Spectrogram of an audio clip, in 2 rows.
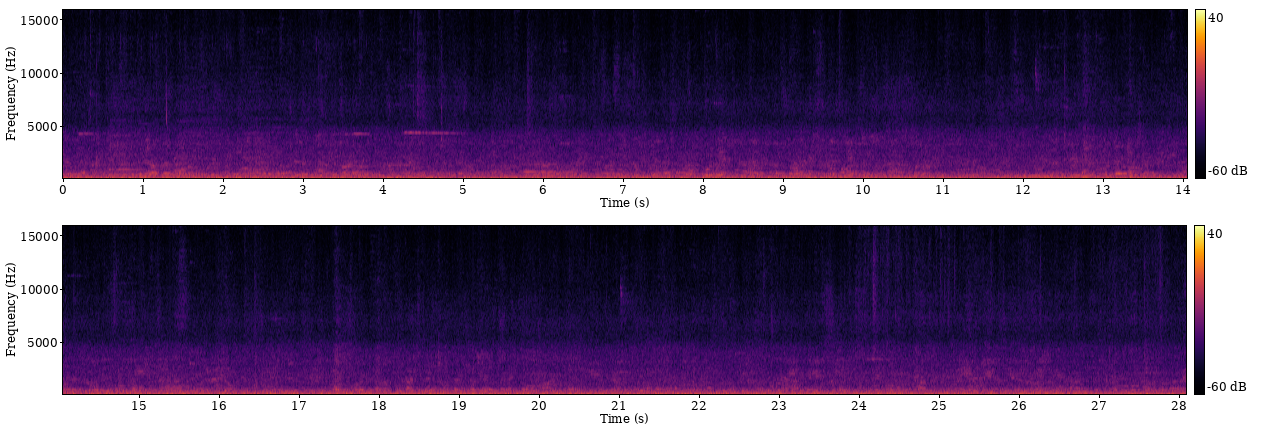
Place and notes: {"title": "Athens International Airport - bag pick up hall", "date": "2015-11-05 14:35:00", "description": "(binaural) travelers waiting for their bags and heading towards the exit at the aiport in Athens. (sony d50 +luhd PM-01)", "latitude": "37.94", "longitude": "23.95", "altitude": "91", "timezone": "Europe/Athens"}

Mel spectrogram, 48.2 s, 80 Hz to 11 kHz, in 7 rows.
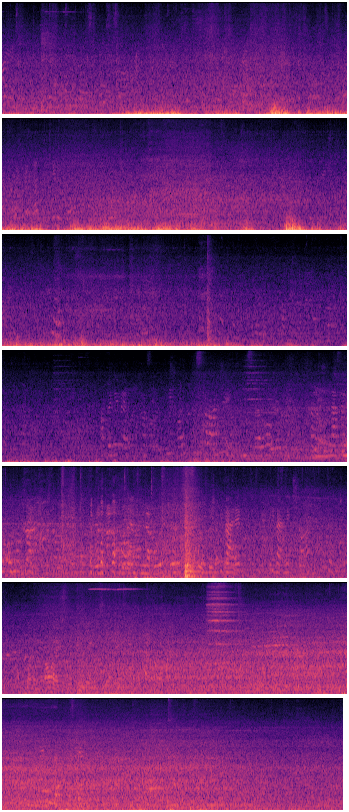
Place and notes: {"title": "Marktplatz Mannheim - Kasimir Malewitsch eight red rectangles", "date": "2017-07-31 20:37:00", "description": "trains, working and eating", "latitude": "49.49", "longitude": "8.47", "altitude": "101", "timezone": "Europe/Berlin"}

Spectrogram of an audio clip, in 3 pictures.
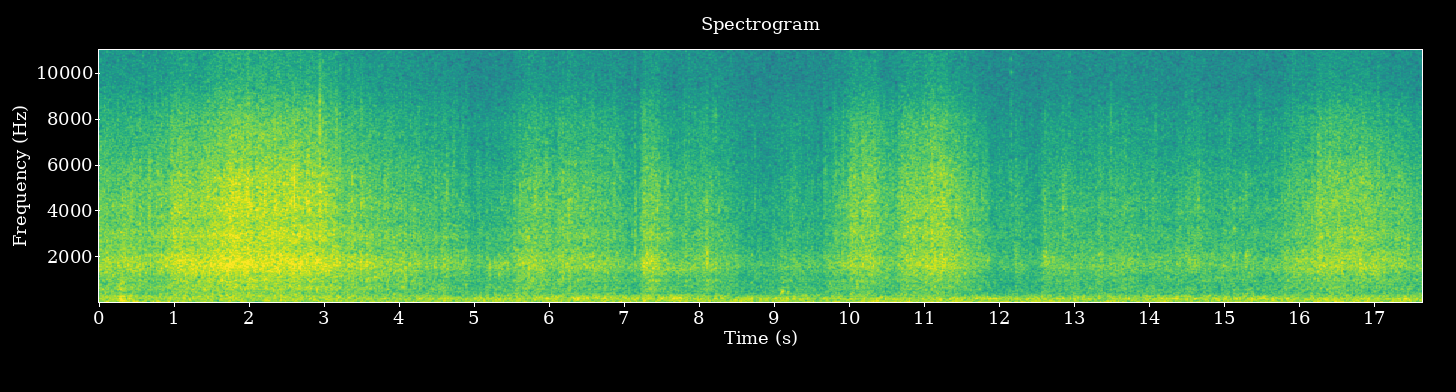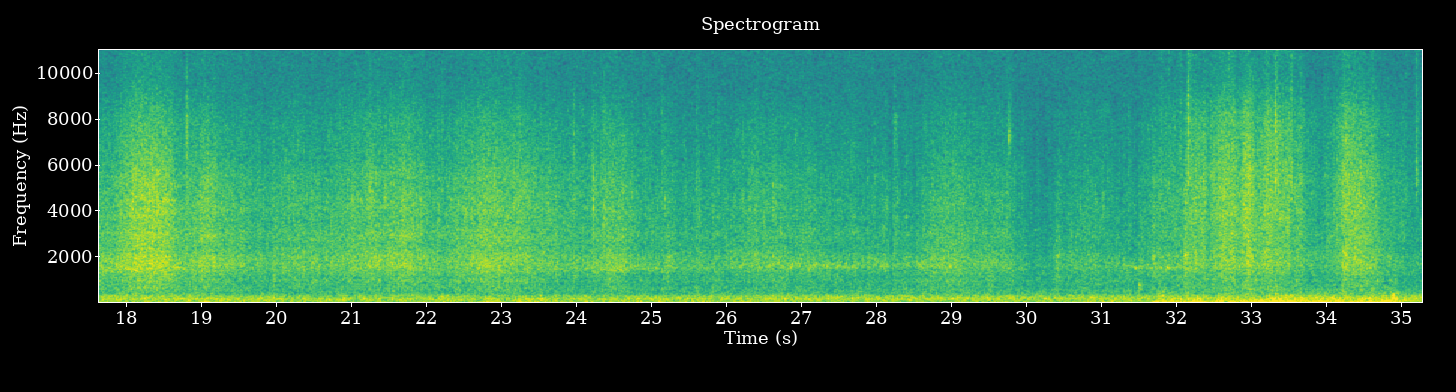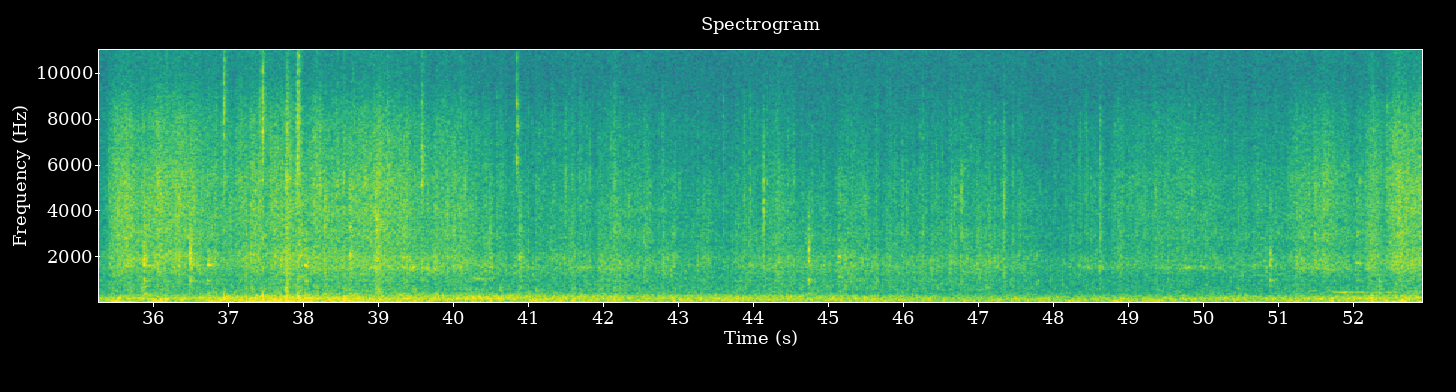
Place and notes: {"title": "workum, het zool: marina, berth h - the city, the country & me: marina, aboard a sailing yacht", "date": "2009-07-18 13:18:00", "description": "rain hits the tarp\nthe city, the country & me: july 18, 2009", "latitude": "52.97", "longitude": "5.42", "altitude": "1", "timezone": "Europe/Berlin"}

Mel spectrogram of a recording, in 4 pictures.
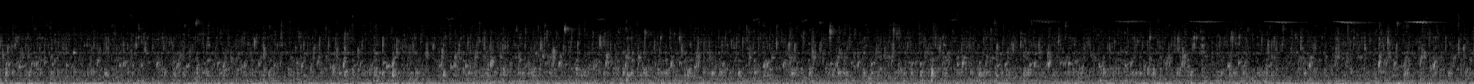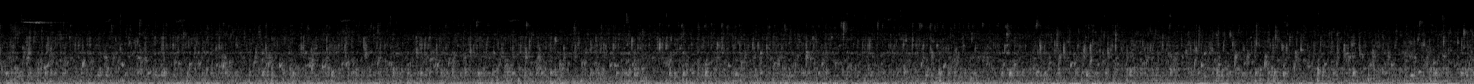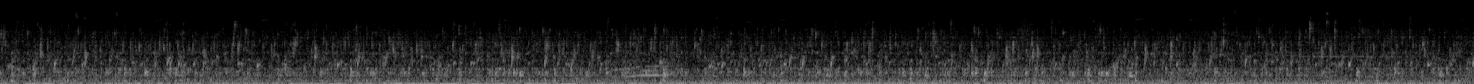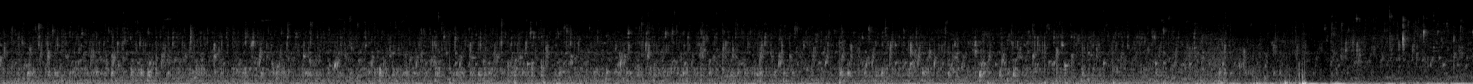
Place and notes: {"title": "studenice, slovenia - at the concreet barrier, water through long haired moss, almost dry", "date": "2015-08-05 15:11:00", "latitude": "46.30", "longitude": "15.62", "timezone": "Europe/Ljubljana"}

